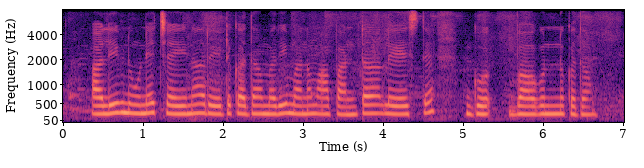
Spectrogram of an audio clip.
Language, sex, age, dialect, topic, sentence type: Telugu, female, 18-24, Utterandhra, agriculture, statement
